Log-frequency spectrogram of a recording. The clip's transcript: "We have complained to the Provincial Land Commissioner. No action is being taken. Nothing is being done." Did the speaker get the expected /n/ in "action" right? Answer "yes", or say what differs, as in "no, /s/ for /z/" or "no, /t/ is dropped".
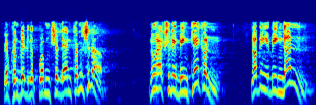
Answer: no, /l/ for /n/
